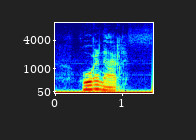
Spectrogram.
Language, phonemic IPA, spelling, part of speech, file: Dutch, /ˈɦoːr.naːr/, hoornaar, noun, Nl-hoornaar.ogg
- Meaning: hornet (insect)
